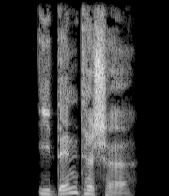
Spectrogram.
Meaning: inflection of identisch: 1. strong/mixed nominative/accusative feminine singular 2. strong nominative/accusative plural 3. weak nominative all-gender singular
- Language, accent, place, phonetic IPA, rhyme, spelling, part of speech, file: German, Germany, Berlin, [iˈdɛntɪʃə], -ɛntɪʃə, identische, adjective, De-identische.ogg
